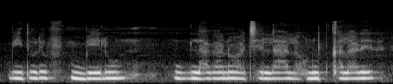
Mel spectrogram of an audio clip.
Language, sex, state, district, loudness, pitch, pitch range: Bengali, female, West Bengal, Cooch Behar, -13 LUFS, 280 Hz, 275-285 Hz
